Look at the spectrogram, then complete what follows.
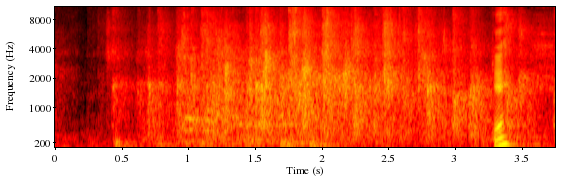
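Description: A live audience at an improv show breaks into a burst of clapping at the host's prompt, swelling quickly and holding steady for a few seconds, a dense patter of many hands with some crowd murmur.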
